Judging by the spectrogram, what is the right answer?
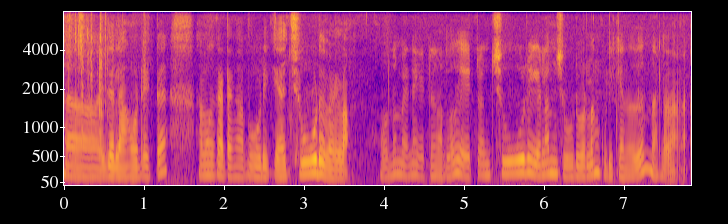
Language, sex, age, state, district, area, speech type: Malayalam, female, 18-30, Kerala, Alappuzha, rural, spontaneous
